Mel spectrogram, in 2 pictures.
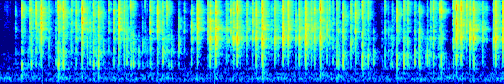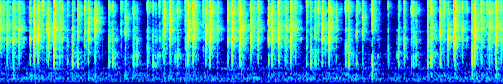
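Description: A hand-sized Nintendo Switch Joy-Con grip, with a black plastic centre, gold Joy-Con controllers attached and a hollow plastic shell, is held up and tapped and scratched with long dark green nails. The result is a rapid, continuous stream of bright, dry plastic clicks and scratches that stop almost instantly, over a faint steady low hum.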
